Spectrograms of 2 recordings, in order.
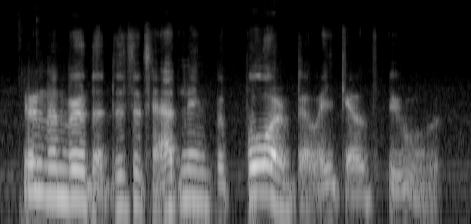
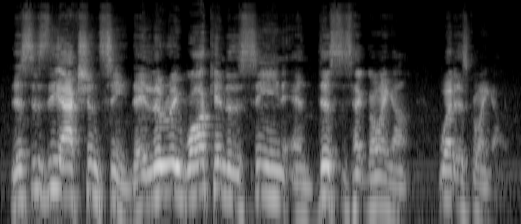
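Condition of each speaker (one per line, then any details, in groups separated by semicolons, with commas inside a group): Cerebral palsy; right side weaker
No condition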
